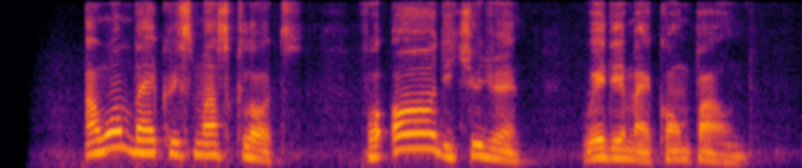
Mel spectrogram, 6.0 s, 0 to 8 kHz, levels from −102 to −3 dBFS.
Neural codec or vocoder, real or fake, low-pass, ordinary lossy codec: none; real; none; none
